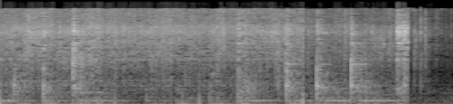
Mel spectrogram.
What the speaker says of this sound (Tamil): உளுத்தம் பருப்பை பொன்னரமாக வறுத்துக்கோங்க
